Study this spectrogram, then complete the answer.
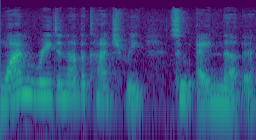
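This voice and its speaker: A woman with a Southern US accent, her tone bright, sharp and animated. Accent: Southern drawl. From US South, Georgia. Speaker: English teacher and writing consultant. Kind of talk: live video lesson. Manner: casual, animated.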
